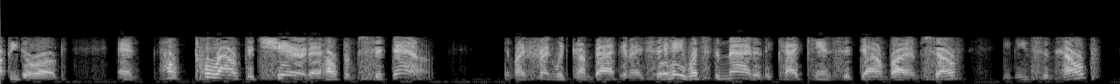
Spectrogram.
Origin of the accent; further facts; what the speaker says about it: New York City, New York, United States; Listen, Alex, I grew up in the Bronx. I used to go to Coney Island and Palisades Amusement Park.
